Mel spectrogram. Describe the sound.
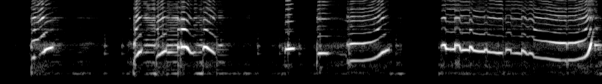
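A person imitates a bird call as a turn in an animal-sound imitation contest, with a series of high, squeaky whistled chirps and warbling slides, in short bursts then a longer trilling phrase.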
